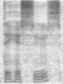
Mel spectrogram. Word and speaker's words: De Jesus: You can look me up, Daniel De Jesus, and my last name is spelled D-E space, capital J-E-S-U-S.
